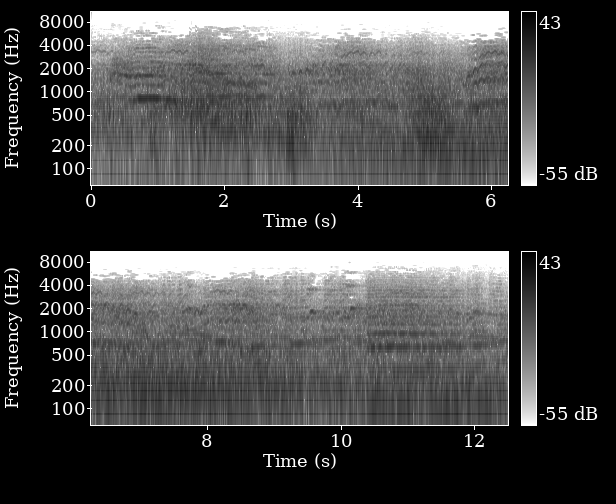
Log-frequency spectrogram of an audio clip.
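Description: Several horses neigh and whinny loudly and repeatedly over a dense, continuous commotion that may include clopping hooves, filling the whole stretch without pause.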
